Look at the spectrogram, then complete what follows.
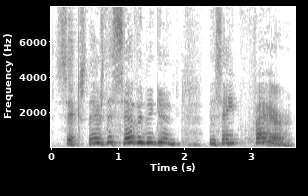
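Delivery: high, whiny protest, slowing at the end; mock indignation. Magician finding the seven again, mock-indignant complaint. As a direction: protest like a thwarted kid.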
